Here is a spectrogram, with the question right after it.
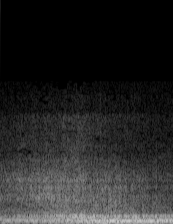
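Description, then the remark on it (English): A loud, steady engine roar from a maintenance truck speeding past a car on the road, swelling slightly as it rushes by, with dense low rumble and hiss throughout and no voices. “Did you see him whiz past us? It's a maintenance truck.”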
